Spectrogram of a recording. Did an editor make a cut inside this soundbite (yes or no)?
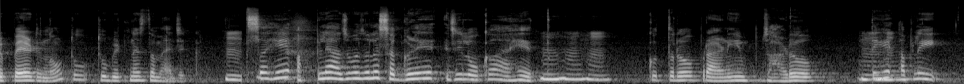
yes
